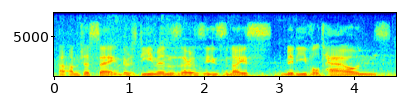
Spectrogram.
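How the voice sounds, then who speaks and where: Male co-commentator, mid-range voice, relaxed casual chat over gameplay, faint game noise behind. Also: medium pitch, slow, low-quality recording. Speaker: let's play co-commentator.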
